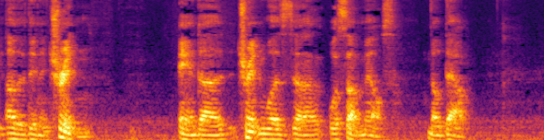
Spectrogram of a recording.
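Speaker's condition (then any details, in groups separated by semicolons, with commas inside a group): No condition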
